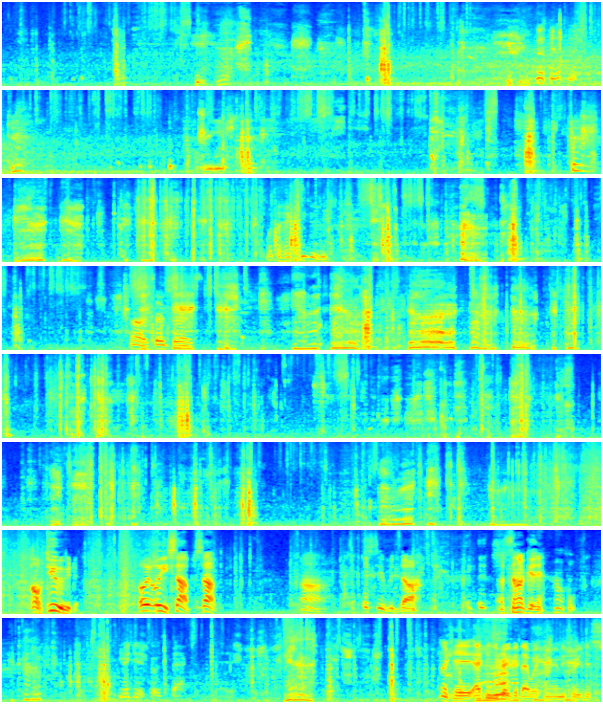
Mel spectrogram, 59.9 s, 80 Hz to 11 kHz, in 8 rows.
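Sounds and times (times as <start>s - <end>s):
dog claws scraping concrete and boards: 0.0s - 51.6s, 52.2s - 59.9s
puppy panting: 0.3s - 27.6s, 28.4s - 43.8s, 49.0s - 59.9s.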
